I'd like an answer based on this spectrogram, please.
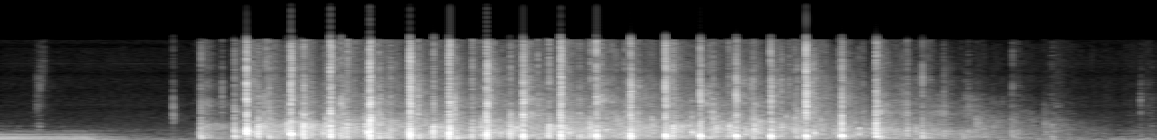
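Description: A grand piano's last chord dies away, then a small audience applauds for about five seconds, with single claps standing out, fading out near the end.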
